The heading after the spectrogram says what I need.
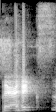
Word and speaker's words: Bex: It's like snake, but an X, so it rhymes. Bex the.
